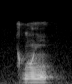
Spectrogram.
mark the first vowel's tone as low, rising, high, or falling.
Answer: low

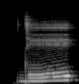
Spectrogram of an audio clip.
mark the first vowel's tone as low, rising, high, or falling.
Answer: rising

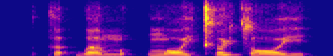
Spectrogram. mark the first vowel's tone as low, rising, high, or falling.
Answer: low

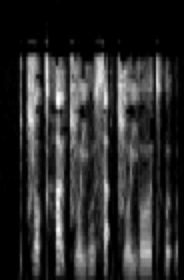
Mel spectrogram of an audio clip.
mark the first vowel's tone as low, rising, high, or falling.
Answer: high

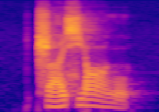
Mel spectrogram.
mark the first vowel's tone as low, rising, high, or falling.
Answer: rising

